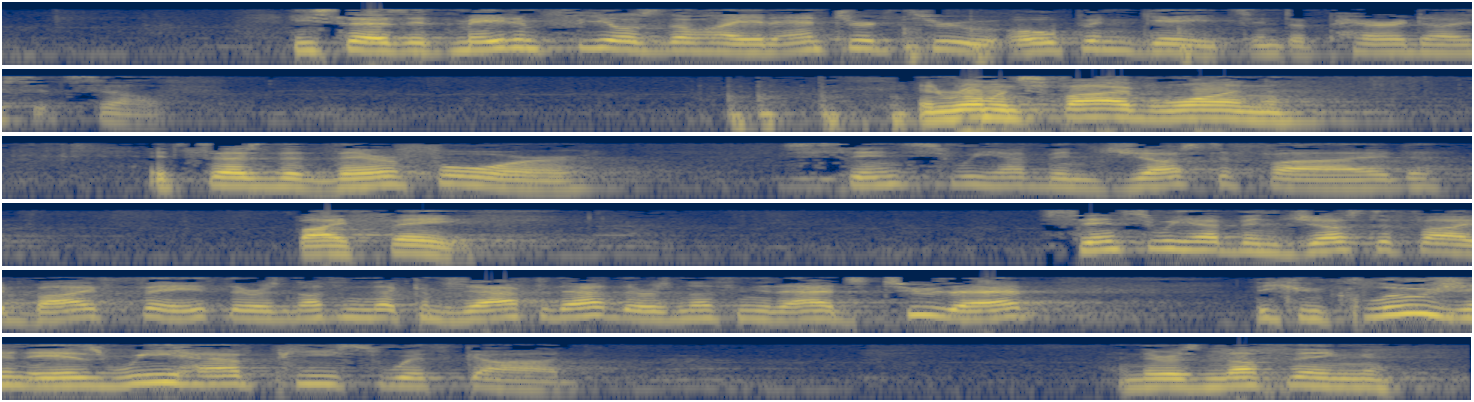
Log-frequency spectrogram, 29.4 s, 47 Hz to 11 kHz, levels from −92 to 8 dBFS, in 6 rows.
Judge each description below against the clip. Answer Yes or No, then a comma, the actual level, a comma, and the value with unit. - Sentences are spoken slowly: Yes, slow, 130 wpm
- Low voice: No, medium, 160 Hz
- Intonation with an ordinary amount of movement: Yes, average, 3.8 semitones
